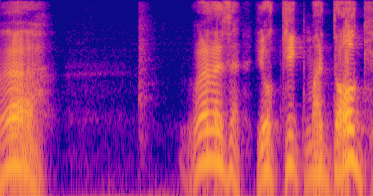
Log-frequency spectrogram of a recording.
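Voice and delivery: slow, deliberate mock Indian accent; bad Indian accent, word by word; Vince's attempted Indian accent. Host imagining Vince attempting an Indian accent, badly faked. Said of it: "him trying to do an Indian accent".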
